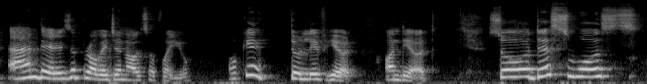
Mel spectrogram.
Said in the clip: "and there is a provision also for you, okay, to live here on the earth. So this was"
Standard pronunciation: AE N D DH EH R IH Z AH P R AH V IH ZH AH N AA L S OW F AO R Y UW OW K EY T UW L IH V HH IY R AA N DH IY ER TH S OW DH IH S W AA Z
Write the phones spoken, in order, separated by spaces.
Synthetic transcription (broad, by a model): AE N D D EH R IH Z AH P R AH V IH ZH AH N AA L S OW F AO R Y UW OW K EY T UW L IH V HH IY R AA N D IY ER T S OW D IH S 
